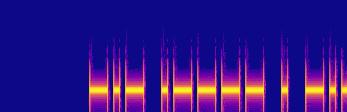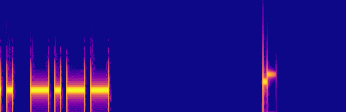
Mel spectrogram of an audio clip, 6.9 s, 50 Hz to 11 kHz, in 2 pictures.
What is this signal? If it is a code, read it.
Morse code, heard as a keyed tone, about 20 wpm, 700 Hz. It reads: K1EBY
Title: Call Signs - 20wpm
